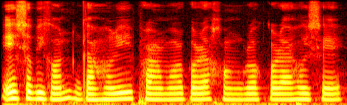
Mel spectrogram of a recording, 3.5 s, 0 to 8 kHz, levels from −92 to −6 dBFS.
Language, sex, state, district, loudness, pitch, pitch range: Assamese, male, Assam, Sonitpur, -17 LUFS, 165 Hz, 165-175 Hz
